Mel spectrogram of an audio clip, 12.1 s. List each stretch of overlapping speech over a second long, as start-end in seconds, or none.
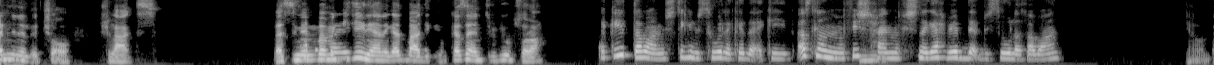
none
